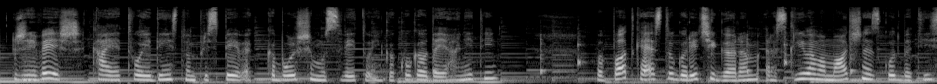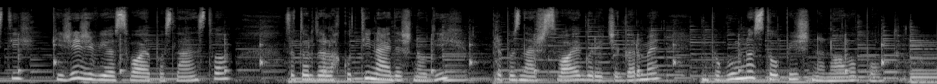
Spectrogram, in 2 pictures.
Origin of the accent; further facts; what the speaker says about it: San Miguel de Tucumán, Tucumán, Argentina; Slovenian is a second language; moved away as an adult; now in Slovenia; prihajam iz Tukumana, to je v severu Argentine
